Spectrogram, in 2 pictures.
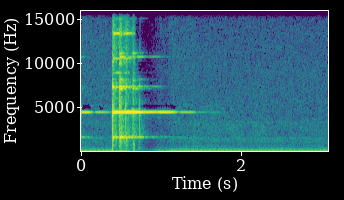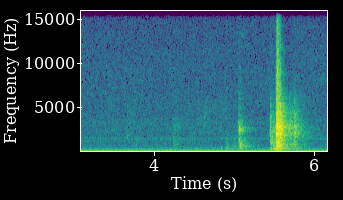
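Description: household object, doorbell ringing

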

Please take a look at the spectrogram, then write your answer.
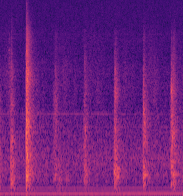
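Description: household object, door opening

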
